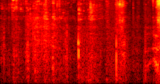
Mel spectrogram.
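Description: Irregular light taps and clicks, a few a second.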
